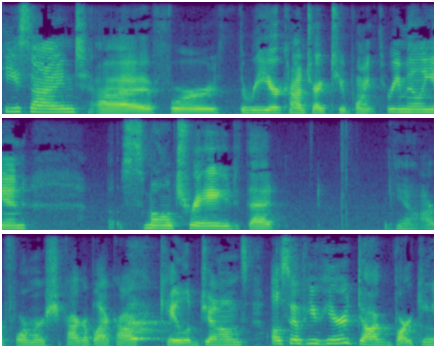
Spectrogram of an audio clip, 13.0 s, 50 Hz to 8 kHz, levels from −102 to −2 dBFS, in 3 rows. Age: 30-49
